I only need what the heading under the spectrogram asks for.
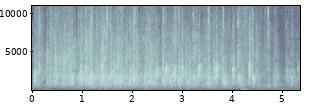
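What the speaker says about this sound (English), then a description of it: "Can we clap hands for ourselves?" An audience claps at a school prize-giving day, broad steady applause filling the whole stretch at close range with no voices over it.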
